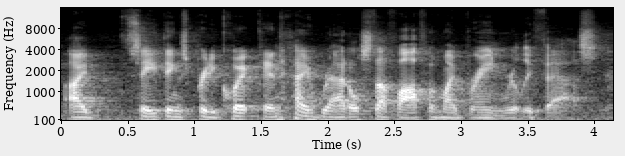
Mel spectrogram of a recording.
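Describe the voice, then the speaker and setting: A man sitting low in pitch speaks at normal speed, his voice pushed and bright, as a zookeeper telling children an animal story. He's chatty and casual, keeps things simple and corrects himself as he goes. Echo and faint background noise fill the room.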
